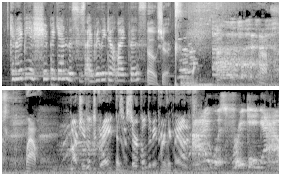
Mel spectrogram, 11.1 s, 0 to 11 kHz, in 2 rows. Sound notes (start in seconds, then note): 3.5 snaps fingers; 5.6 Bargie sighs in relief in her usual voice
